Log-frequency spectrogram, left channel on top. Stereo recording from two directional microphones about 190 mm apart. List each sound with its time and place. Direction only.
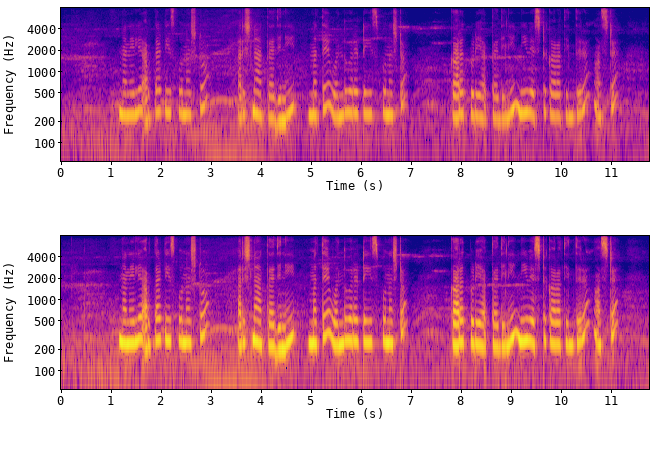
1.2 s a woman's voice: 30° right (ahead or behind)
